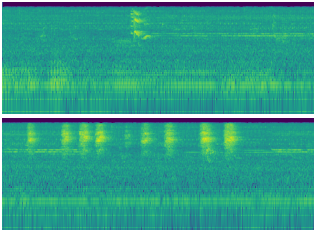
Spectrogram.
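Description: Steady low electrical hum of aquarium pumps and filters. Over it come a short falling chirp about a second in and a quick run of high-pitched chirps or squeaks in the second half.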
